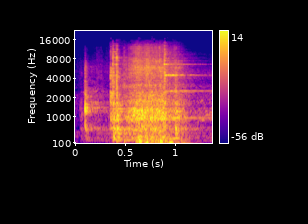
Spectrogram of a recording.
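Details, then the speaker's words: Brute 30-ton log splitter, Briggs & Stratton engine (roughly 5–6 hp), customer says won't start: one recoil pull gives dull compression thumps, never fires; no spark, which returns when the kill-switch wire is wiggled, suspected short in that wire. "Yeah, now we've got no spark again. So this wire here that comes off of the kill switch, I wiggled that and then we ended up getting spark again."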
